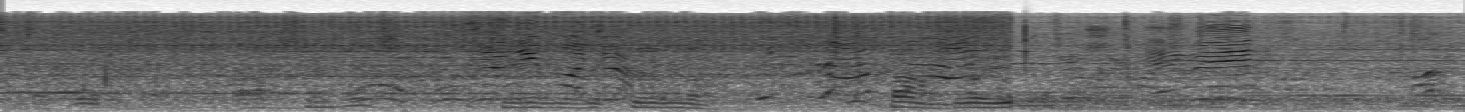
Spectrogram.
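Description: Young children talk and call out loudly nearby.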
